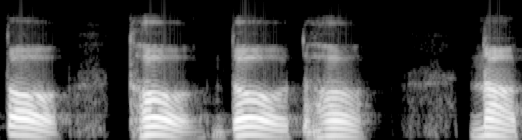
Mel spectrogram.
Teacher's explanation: त थ द ध न तो वहां पर क्या होता है जीभ जो है दांत के बीच में से गुजरती है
